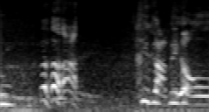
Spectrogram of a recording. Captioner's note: officer laughs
